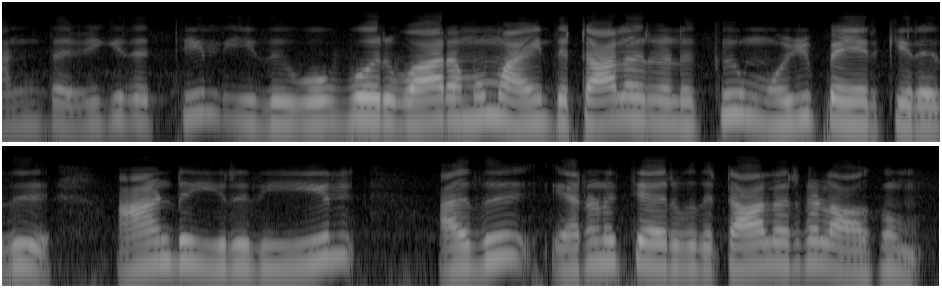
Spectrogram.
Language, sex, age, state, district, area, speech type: Tamil, female, 45-60, Tamil Nadu, Cuddalore, rural, read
